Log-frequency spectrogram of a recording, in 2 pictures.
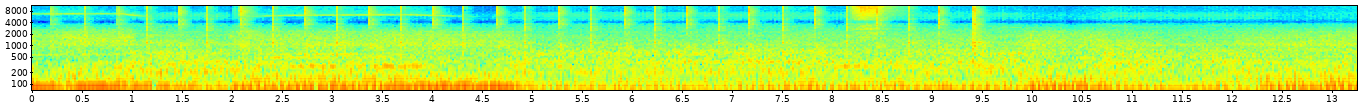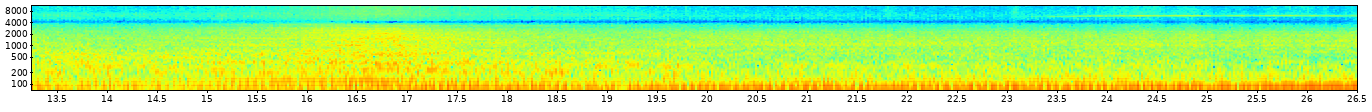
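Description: A truck engine drones steadily with a deep rumble.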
